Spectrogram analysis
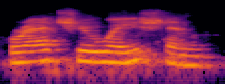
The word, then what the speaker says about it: graduation: Giống như là cái từ mà tốt nghiệp á, con đọc là graduation, đúng không?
